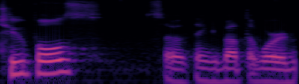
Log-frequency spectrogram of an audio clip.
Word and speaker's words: tuple: Um, before I was saying tpples, it is pronounced tupils.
